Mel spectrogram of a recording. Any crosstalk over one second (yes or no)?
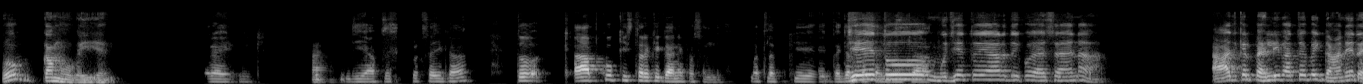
no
